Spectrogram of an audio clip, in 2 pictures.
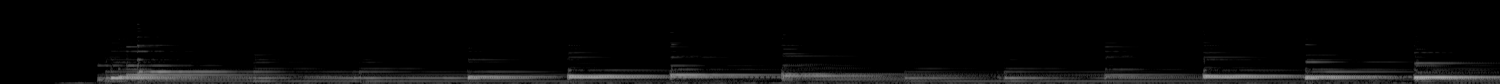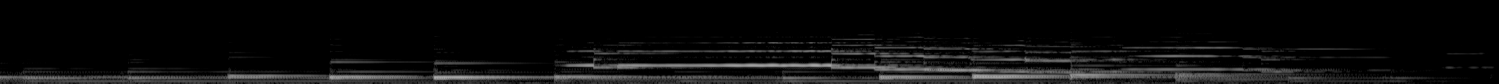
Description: Flöte
Oboe und Englischhorn
Klarinette
Fagott
Harfe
